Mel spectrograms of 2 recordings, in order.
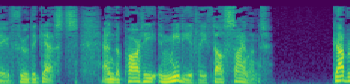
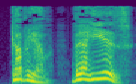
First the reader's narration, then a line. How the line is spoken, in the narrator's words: Jacqueline gasped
